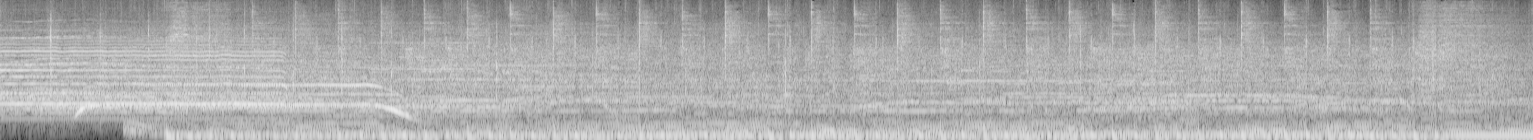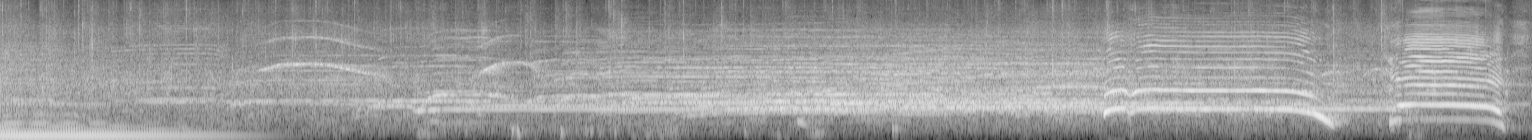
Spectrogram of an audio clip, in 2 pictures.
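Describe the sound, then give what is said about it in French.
A live crowd at a Gong Show at Club Soda roars with sustained cheering, high whoops and shouts for a contestant over a low droning tone, the din staying loud throughout with scattered individual yells rising above it. “Mesdames et messieurs, donnez tout ce que vous avez pour”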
